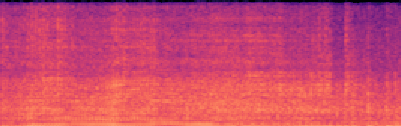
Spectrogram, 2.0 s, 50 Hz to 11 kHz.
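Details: Stels Delta 200 single-cylinder motorcycle, older-design engine with factory-tuned carburetor, starts easily hot or cold: blips cleanly and holds a steady, even note with no knocks or rattles; engine runs well.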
